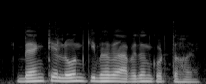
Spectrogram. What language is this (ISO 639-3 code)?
ben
